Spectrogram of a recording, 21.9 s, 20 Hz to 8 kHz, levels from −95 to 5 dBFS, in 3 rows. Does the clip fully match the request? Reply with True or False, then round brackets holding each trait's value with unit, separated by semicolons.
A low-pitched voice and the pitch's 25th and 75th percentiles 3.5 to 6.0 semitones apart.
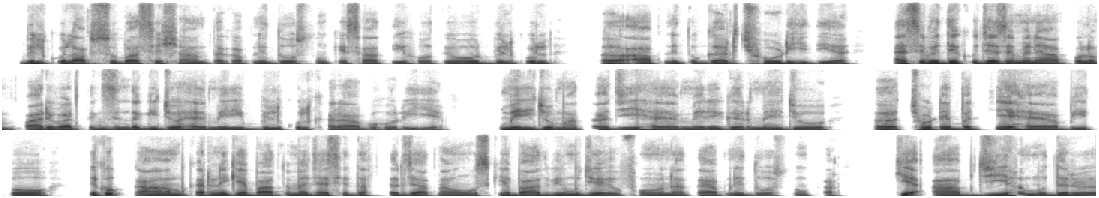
True (115 Hz; 4.0 semitones)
